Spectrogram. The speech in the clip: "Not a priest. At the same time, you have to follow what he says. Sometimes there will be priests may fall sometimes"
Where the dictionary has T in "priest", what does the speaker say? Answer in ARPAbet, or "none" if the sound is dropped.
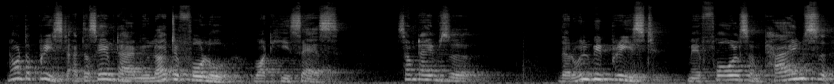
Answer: T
